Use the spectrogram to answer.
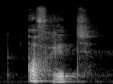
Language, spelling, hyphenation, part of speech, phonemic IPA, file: Dutch, afrit, af‧rit, noun, /ˈɑf.rɪt/, Nl-afrit.ogg
- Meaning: highway exit, slip road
